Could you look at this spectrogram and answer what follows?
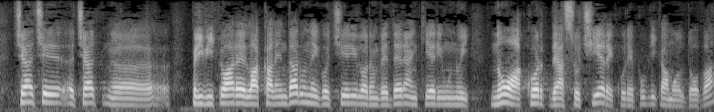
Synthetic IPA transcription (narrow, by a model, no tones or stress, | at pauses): t͡ʃe̞jat͡ʃet͡ʃeja | pɾivit̪oaɾe̞lakale̞nd̪aɾulne̞ɡo̞t͡ʃie̞ɾilo̞ɾɨnve̞d̪e̞ɾeaɨŋkʲeje̞ɾiunuj | no̞wako̞rd̪̚ːe̞aso̞t͡ʃie̞ɾe̞kuɾe̞publikamo̞ld̪o̞va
